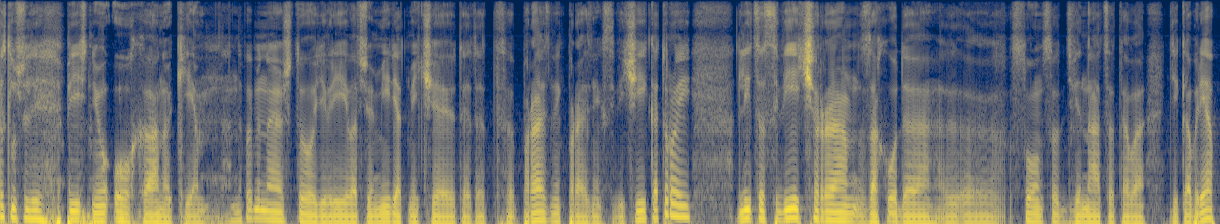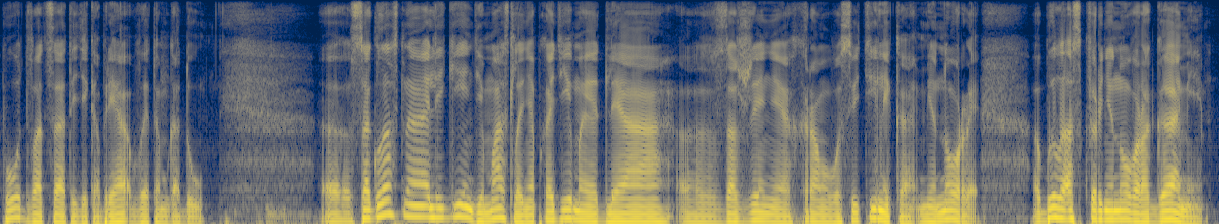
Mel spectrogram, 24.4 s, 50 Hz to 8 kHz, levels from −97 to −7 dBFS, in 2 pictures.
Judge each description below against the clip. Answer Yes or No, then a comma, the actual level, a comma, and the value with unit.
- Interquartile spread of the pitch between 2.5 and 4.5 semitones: No, average, 5.0 semitones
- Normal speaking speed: No, slow, 105 wpm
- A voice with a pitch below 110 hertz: Yes, very low, 95 Hz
